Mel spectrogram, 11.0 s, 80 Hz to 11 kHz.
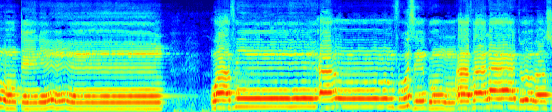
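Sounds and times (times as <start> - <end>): man reciting melodically into microphone: 0.0 - 11.0.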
